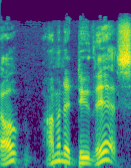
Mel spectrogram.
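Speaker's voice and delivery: normal talking voice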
